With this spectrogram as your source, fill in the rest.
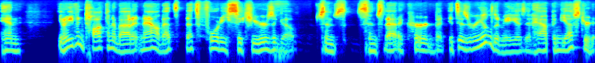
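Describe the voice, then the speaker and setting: With a Midwestern US accent and some vocal fry, a man speaks fairly quickly at a fairly high pitch with ordinary pitch variation, in a very clean recording against a silent background. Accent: General American, Midwestern. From US Midwest, Illinois. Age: 60s. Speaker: pastor. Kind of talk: interview testimony. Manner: conversational with many fillers.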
